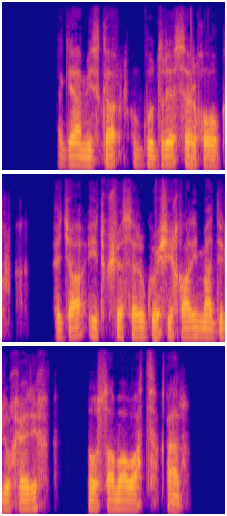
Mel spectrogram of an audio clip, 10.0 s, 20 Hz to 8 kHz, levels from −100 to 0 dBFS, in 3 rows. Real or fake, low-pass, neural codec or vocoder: real; 7.2 kHz; none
